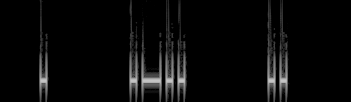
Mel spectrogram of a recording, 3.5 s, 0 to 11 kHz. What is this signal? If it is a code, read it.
Morse code, heard as a keyed tone, about 20 wpm, spaced as for 8 wpm, 700 Hz. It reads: ELI
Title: 100 Lesson 17e - Letter u - Three Characters 20wpm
